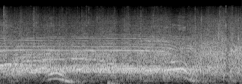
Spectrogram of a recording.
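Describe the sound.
A crowd applauds steadily, dense clapping filling the whole stretch at a loud, even level, with a few voices briefly rising through the noise.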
